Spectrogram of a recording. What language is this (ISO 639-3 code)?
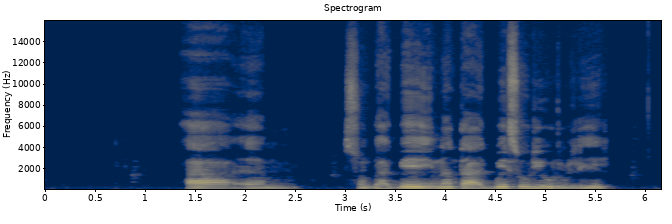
yor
